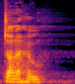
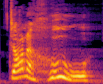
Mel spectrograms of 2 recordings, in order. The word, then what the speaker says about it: Donoghue: I always think it's funny how Americans pronounce Donoghue. – How would you say it? – Donoghue. – Donoghue. – Donoghue, yeah.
